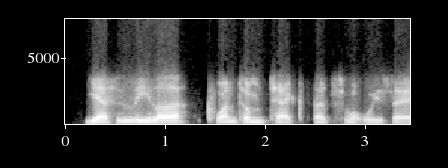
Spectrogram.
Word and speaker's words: Leela: So we're going to dive deep into today to discussing Lila quantum technology and that's how you pronounce it, right? Lila? Philipp: Yes. Lila quantum tech.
